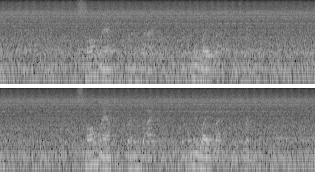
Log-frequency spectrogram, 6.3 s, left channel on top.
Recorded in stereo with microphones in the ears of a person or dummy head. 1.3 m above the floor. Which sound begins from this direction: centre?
A man speaking, at 1.5 s.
